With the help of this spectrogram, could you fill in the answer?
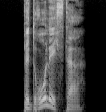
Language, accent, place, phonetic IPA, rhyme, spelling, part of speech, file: German, Germany, Berlin, [bəˈdʁoːlɪçstɐ], -oːlɪçstɐ, bedrohlichster, adjective, De-bedrohlichster.ogg
- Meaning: inflection of bedrohlich: 1. strong/mixed nominative masculine singular superlative degree 2. strong genitive/dative feminine singular superlative degree 3. strong genitive plural superlative degree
